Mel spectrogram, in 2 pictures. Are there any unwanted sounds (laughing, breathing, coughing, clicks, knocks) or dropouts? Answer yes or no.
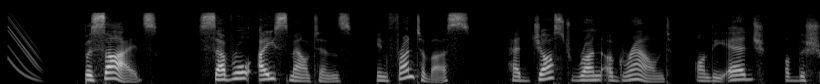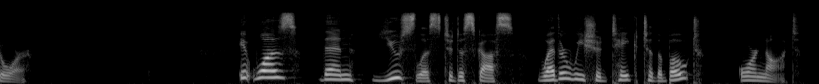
yes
